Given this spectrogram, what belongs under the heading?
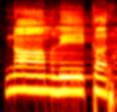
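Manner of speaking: drawn out low and soft; slow, low answer. Real, not acted. Preacher tells congregation how God called Moses, slow and low. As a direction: stretch each word, dropping the voice.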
